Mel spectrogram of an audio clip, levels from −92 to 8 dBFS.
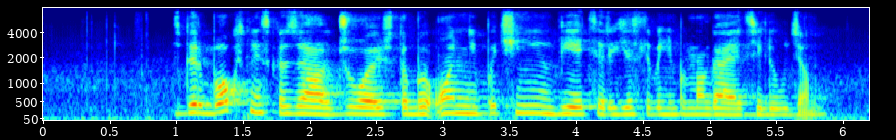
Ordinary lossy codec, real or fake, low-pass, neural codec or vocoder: none; fake; 7.2 kHz; codec, 16 kHz, 4 kbps, X-Codec, HuBERT features, trained on general audio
